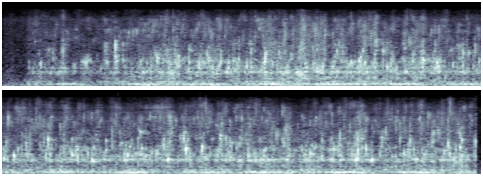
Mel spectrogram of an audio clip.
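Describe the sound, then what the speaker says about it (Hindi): Water is poured into a pan of spicy chicken liver curry as it cooks, a steady soft splashing and sizzling hiss that runs evenly for several seconds with no voices. "और फिर नाज़रीन आप इसमें थोड़ा सा पानी ऐड कर लें, हाफ कप या जितना भी आप चाहें।"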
